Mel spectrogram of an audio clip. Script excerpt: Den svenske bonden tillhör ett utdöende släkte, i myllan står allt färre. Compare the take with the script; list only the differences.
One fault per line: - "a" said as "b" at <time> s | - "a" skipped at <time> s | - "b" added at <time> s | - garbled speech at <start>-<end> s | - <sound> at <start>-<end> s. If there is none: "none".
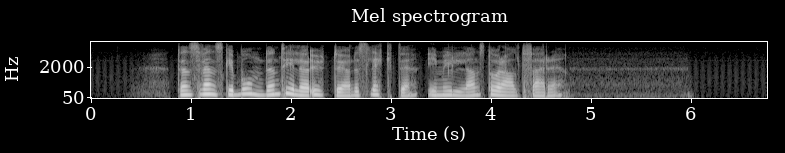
- "ett" skipped at 2.2 s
